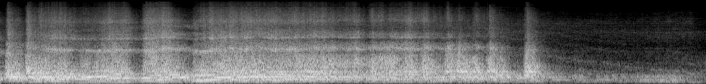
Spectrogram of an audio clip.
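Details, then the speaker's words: 12A rotary engine in 1963 Austin-Healey, first run with rough carburetor and temporary fuel supply, through muffler: raspy buzzy two-stroke-like revving, blipping up and down then dropping; healthy running, cog belt faintly audible. "That is two-stroke snowmobile right there. That is cool. The muffler don't sound bad. No, it actually quiets it down a lot."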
